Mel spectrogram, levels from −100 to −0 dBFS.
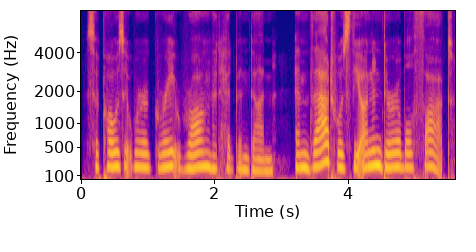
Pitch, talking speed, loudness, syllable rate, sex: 195 Hz, 170 wpm, -19 LUFS, 4.4 syllables/s, female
